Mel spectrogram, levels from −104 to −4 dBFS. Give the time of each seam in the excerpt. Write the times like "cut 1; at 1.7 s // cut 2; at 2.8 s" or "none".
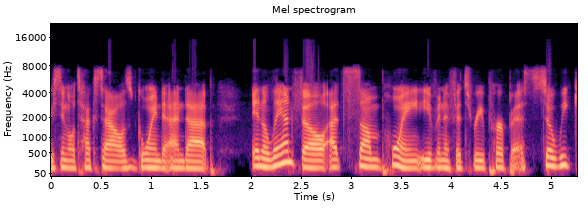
none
